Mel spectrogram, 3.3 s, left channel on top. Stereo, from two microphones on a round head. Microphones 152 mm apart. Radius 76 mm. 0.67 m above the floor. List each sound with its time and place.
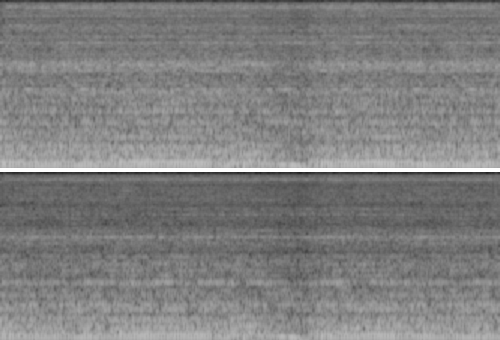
0.0 s an engine running: 55° left (ahead or behind), 5 m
